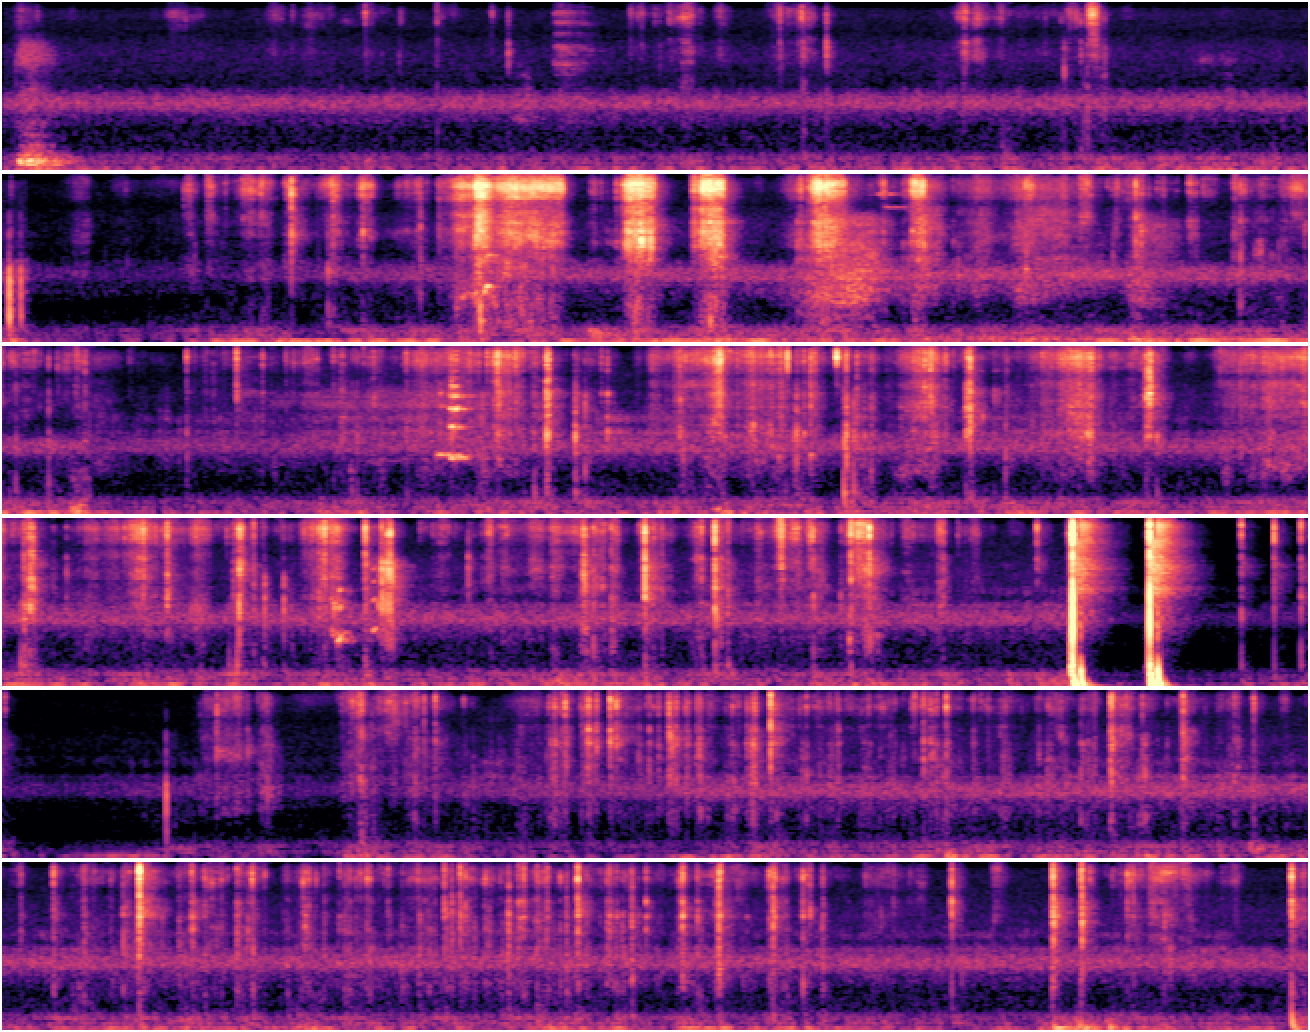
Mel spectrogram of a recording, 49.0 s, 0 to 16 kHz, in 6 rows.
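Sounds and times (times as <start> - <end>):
small clicks and rustles: 1.6 - 7.1, 13.8 - 31.2, 33.6 - 48.9.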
